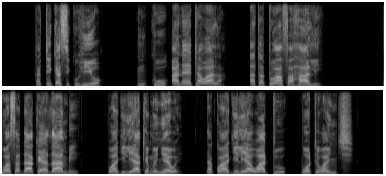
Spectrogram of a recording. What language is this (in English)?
Swahili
